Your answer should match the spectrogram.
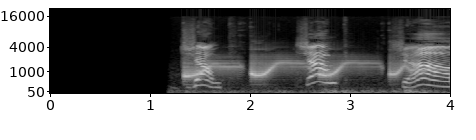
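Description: After about a second of silence, a run of about four cartoon 'boing' sound effects, each a springy wobble in pitch. The last is the loudest and trails off in a falling glide.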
